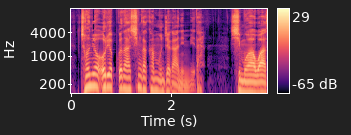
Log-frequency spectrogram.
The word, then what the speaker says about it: 시므아: 시므아와 삼마는 발음 차이에 불과합니다. 히브리어는 시므아와 같이 마지막 철자가 아로 끝나는 아인의 경우 그것을 발음하지 않습니다. 그것을 문법적으로 목에서 나는 소리이기 때문에 후음 문자라고 합니다. 대신에 그것을 보충하기 위해 앞에 자음을 중복합니다. 즉 시므아에서 아가 탈락되는 대신에 미음을 중복시켜 삼마가 되는 것입니다. 그러므로 히브리어 발음 원칙에 의하면 시므아가 정확한 철자이고 삼마는 소리 나는 대로 철자를 적었을 가능성이 높습니다.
